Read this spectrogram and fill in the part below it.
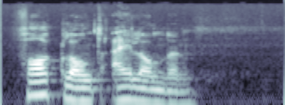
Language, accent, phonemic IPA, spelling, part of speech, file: Dutch, Netherlands, /ˈfɑlᵊklɑntˌɛilɑndə(n)/, Falklandeilanden, proper noun, Nl-Falklandeilanden.ogg
- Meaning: Falkland Islands (an archipelago and overseas territory of the United Kingdom, located in the South Atlantic)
